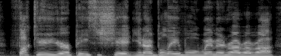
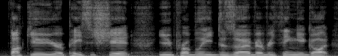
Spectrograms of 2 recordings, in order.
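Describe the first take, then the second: First: High, loud shrill mimic of hostile women; mocking commenters. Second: Higher sneering mimic of hostile commenters; mocking commenters. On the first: Father mocking hostile women commenters, loud high sneer. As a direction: sneer their chant back mockingly. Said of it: "females ... that were like". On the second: Father mimicking hostile women in his comments, sneering. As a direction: throw their insults back with scorn. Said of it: "females that came into those comments going".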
